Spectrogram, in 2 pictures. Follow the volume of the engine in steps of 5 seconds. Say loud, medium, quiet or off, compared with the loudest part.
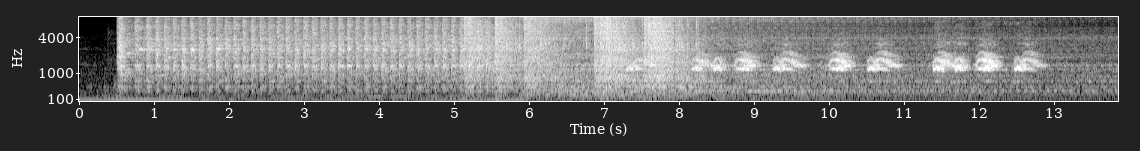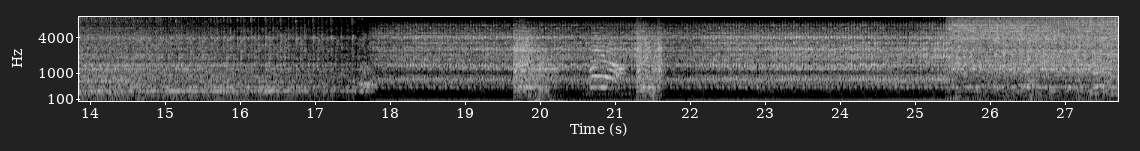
loud, loud, medium, quiet, quiet, medium.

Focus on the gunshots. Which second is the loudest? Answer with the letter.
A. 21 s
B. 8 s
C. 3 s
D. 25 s
B.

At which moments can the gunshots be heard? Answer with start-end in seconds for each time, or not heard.
5.1-8.4, 19.6-21.6.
